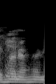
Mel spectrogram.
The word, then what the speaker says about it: Hunter x Hunter: quick synopsis of it did you pronounce the X and Hunter x Hunter really I just say hunter hunter yeah you don't have to say legs well it's pretty much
